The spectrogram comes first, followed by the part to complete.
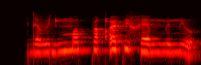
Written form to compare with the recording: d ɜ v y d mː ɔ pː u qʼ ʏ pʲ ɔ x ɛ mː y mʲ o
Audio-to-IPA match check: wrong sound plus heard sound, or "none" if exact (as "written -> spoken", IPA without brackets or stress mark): ʏ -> y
